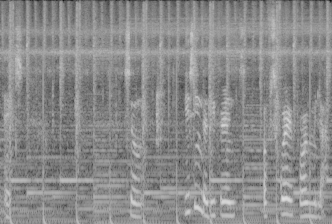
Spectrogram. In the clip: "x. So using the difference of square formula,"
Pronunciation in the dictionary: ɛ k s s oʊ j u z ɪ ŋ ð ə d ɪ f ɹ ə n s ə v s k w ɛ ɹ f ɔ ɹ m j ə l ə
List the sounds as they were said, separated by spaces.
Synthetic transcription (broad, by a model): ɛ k s s oʊ j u s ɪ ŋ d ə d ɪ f ɹ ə n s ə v s k w ɛ ɹ f ɔ ɹ m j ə l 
